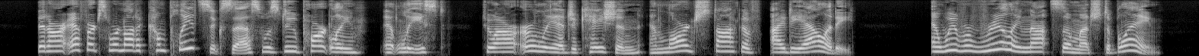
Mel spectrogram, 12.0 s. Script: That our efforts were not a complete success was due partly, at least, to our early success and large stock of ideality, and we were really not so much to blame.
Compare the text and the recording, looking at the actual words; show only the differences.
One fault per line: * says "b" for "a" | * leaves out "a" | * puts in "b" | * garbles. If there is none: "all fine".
* says "education" for "success"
